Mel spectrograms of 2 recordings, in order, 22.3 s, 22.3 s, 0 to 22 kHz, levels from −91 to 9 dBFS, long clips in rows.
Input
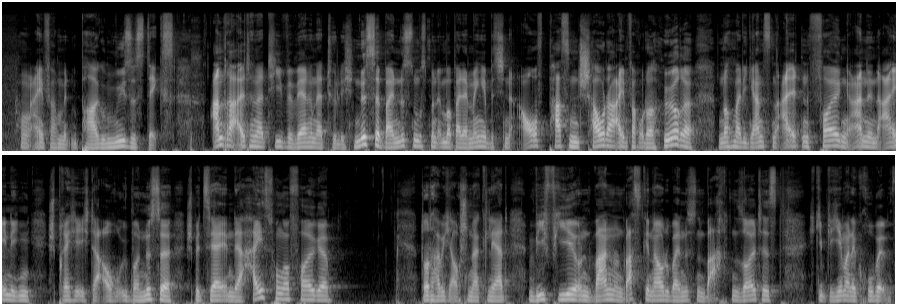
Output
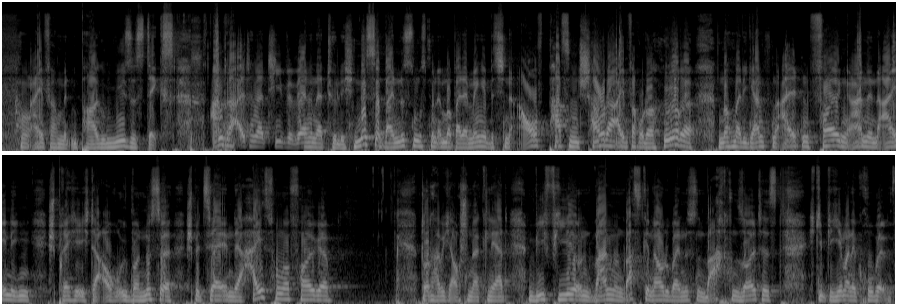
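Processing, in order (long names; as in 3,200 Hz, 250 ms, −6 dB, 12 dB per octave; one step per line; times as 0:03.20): wave folding −17 dBFS
downward compressor 6 to 1, threshold −36 dBFS, peak gain reduction 14.5 dB
notch filter 2,900 Hz, Q 5.3
soft clipping −32.5 dBFS, distortion −16 dB
0:02.91–0:03.78: band-pass filter 330–7,200 Hz
0:09.51–0:10.11: high-frequency loss of the air 180 metres
0:19.78–0:20.48: transient designer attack −2 dB, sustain +8 dB
level +2 dB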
